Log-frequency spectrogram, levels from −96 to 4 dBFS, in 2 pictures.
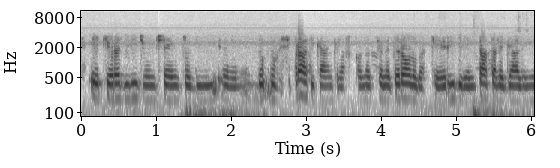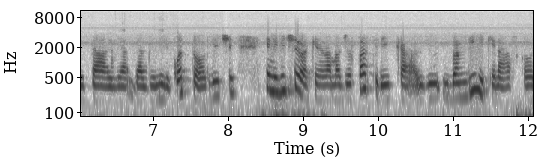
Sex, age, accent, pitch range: female, 40-59, native, 170-215 Hz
